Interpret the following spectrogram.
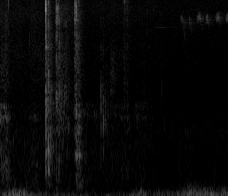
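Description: Quiet outdoor ambience: a low rumble throughout, two faint clicks about half a second in, and a short, faint, high bird chirp near the end.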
